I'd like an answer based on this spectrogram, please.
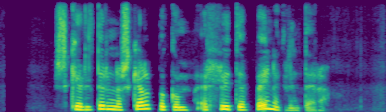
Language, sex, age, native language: Icelandic, female, 40-49, Icelandic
